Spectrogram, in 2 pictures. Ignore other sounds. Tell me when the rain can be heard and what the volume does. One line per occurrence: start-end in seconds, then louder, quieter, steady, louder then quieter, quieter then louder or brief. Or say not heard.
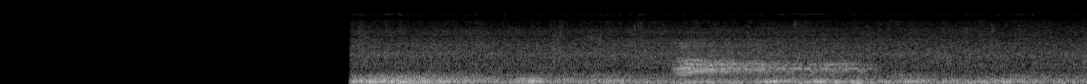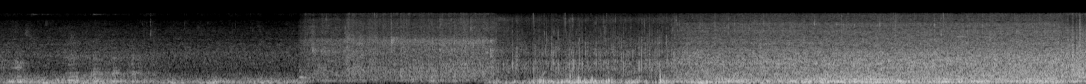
3.5-21.6 louder.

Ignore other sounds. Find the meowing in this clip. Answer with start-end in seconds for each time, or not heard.
not heard.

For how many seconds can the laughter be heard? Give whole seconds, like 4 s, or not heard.
3 s.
